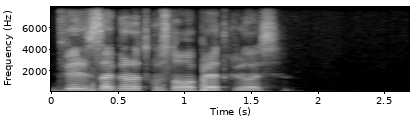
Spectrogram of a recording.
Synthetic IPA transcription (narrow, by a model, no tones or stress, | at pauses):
d̪vɛɾʲvzaɡaɾat̪kɔsnɔvapɾʲɛt̪kɾilˠasʲ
